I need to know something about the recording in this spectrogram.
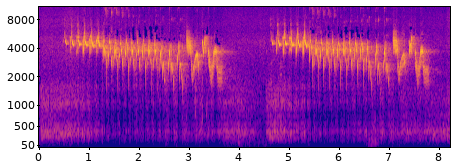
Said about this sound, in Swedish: Ja, vi har en bofink lite avlägset här. Så här är sången.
